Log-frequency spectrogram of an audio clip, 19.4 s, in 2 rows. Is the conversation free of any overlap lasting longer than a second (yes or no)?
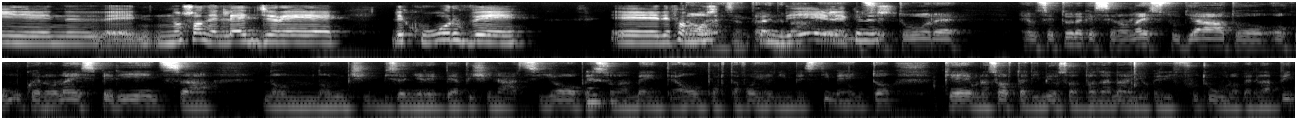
no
